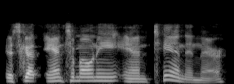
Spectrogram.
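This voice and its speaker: A man's voice: on the high side, animated, normal speed, bright, forceful tone, no echo, highs cut off. A man hosting a casual livestream chat, profane and rambling, often restarting his sentences. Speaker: show host.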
